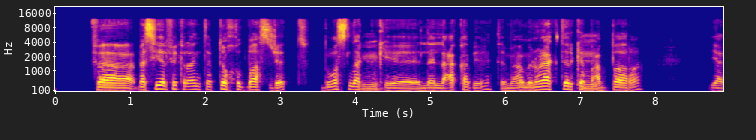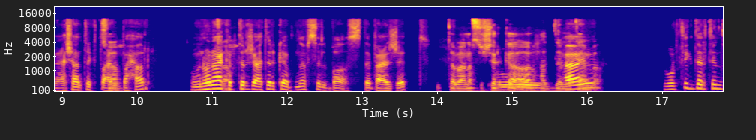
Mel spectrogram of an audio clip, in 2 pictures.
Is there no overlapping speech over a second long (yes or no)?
no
